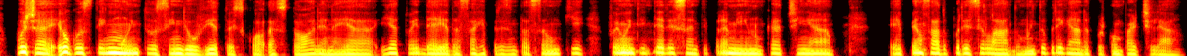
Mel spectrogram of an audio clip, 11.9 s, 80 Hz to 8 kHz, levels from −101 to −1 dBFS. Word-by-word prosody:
Puxa, 205 Hz, -5 st, +6 dB
eu 235 Hz, +1 st, +8 dB
gostei 210 Hz, 0 st, 0 dB
muito, 195 Hz, -2 st, +9 dB
assim, 185 Hz, +1 st, +1 dB
de 175 Hz, -, +1 dB
ouvir 165 Hz, +3 st, +1 dB
a -, -, -4 dB
tua -, -, -11 dB
escola 130 Hz, +2 st, -9 dB
história, 155 Hz, -, -4 dB
né, 80 Hz, +1 st, -3 dB
e 85 Hz, -, -2 dB
a 80 Hz, +3 st, -4 dB
e 195 Hz, +4 st, -2 dB
a -, -, +1 dB
tua 190 Hz, -, -12 dB
ideia 90 Hz, -, -2 dB
dessa 180 Hz, +3 st, -9 dB
representação, 155 Hz, -, -7 dB
que 195 Hz, -4 st, -9 dB, 0.2 s
foi 215 Hz, -2 st, -2 dB
muito 210 Hz, -1 st, +5 dB
interessante 200 Hz, -4 st, -2 dB
para -, -, -4 dB
mim. 95 Hz, -2 st, +5 dB
Nunca 90 Hz, -, -2 dB
tinha, 185 Hz, -1 st, -3 dB, 0.6 s
eh, 180 Hz, -1 st, -6 dB
pensado 200 Hz, -3 st, -1 dB
por 205 Hz, -1 st, -8 dB
esse 195 Hz, +1 st, -3 dB
lado. 175 Hz, -, -4 dB
Muito 85 Hz, -, -4 dB
obrigada 190 Hz, -4 st, -4 dB
por -, -, -15 dB
compartilhar. 155 Hz, -4 st, -7 dB
185 Hz, 185 wpm, -20 LUFS, 155-200 Hz, 0.6 s, muito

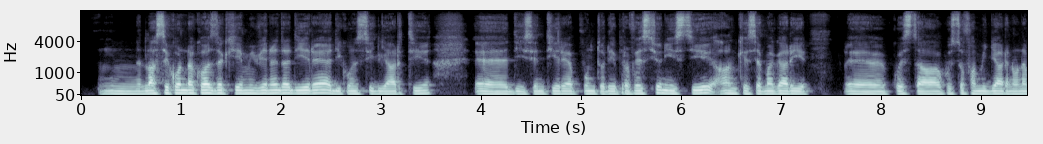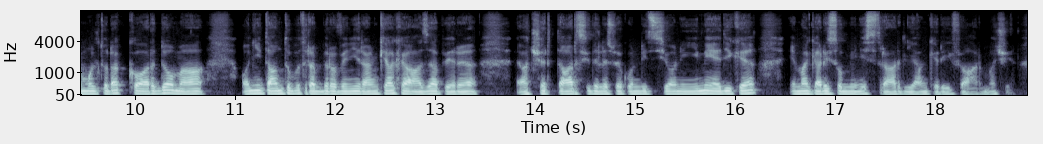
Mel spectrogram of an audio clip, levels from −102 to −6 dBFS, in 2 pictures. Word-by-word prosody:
uhm, 100 Hz, -1 st, -2 dB
la 115 Hz, +1 st, +4 dB
seconda 125 Hz, +1 st, +4 dB
cosa 125 Hz, -1 st, +4 dB
che 120 Hz, 0 st, -1 dB
mi 120 Hz, 0 st, +2 dB
viene 120 Hz, +2 st, +3 dB
da 125 Hz, +1 st, +4 dB
dire 125 Hz, +2 st, +4 dB
e -, -, +2 dB
di 105 Hz, -, +1 dB
consigliarti, 105 Hz, +2 st, -1 dB, 0.4 s
ehm, 100 Hz, -2 st, +2 dB
di 95 Hz, +1 st, -2 dB
sentire, 105 Hz, +2 st, -1 dB
appunto, 100 Hz, +1 st, -1 dB
dei 100 Hz, +1 st, +1 dB
professionisti. 110 Hz, +3 st, +1 dB
Anche 110 Hz, -2 st, -2 dB
se 105 Hz, +2 st, -1 dB
magari, 105 Hz, -1 st, +2 dB, 0.4 s
ehm, 95 Hz, -2 st, +1 dB
questa 95 Hz, 0 st, +1 dB
questo 105 Hz, +3 st, -4 dB
familiare 105 Hz, +1 st, +1 dB
non 100 Hz, 0 st, 0 dB
è 105 Hz, -, +2 dB
molto 105 Hz, +1 st, 0 dB
d'accordo, 115 Hz, 0 st, +1 dB
ma 100 Hz, -2 st, +1 dB, 0.4 s
ogni 110 Hz, +3 st, +1 dB
tanto 110 Hz, +1 st, +2 dB
potrebbero 105 Hz, -2 st, 0 dB
venire 100 Hz, +1 st, +1 dB
anche 100 Hz, +3 st, 0 dB
a 110 Hz, -, +3 dB
casa 100 Hz, -1 st, +1 dB
per, 95 Hz, -1 st, -2 dB
ehm, 95 Hz, 0 st, +1 dB, 0.4 s
accertarsi 95 Hz, +2 st, -2 dB
delle 100 Hz, -1 st, -1 dB
sue 100 Hz, +1 st, -4 dB
condizioni 100 Hz, 0 st, -2 dB
mediche, 110 Hz, +2 st, +1 dB, 0.3 s
e 100 Hz, -, -7 dB
magari 105 Hz, 0 st, +1 dB
somministrargli 95 Hz, -2 st, -3 dB
anche 90 Hz, +1 st, -5 dB
dei 85 Hz, -1 st, -6 dB
farmaci. 85 Hz, +1 st, -10 dB
105 Hz, 160 wpm, -23 LUFS, 95-110 Hz, 0.4 s, la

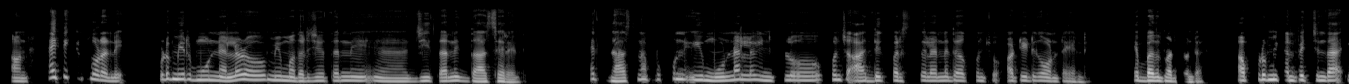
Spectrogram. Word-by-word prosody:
అవును. 150 Hz, -1 st, -1 dB, 0.2 s
అయితే 325 Hz, +1 st, +2 dB
ఇక్కడ 260 Hz, -5 st, -25 dB
చూడండి. 180 Hz, -9 st, +1 dB, 0.3 s
ఇప్పుడు 225 Hz, +3 st, -3 dB
మీరు 240 Hz, -1 st, +2 dB
3 205 Hz, -1 st, +3 dB
నెలలలో, 205 Hz, +7 st, +4 dB, 0.2 s
మీ 200 Hz, -, +2 dB
మొదటి 160 Hz, -2 st, +1 dB
జీవితాన్ని 175 Hz, +2 st, 0 dB, 0.3 s
ఆహ్, 145 Hz, -1 st, 0 dB
జీతాన్ని 165 Hz, +1 st, +1 dB, 0.2 s
దాసారండి. 135 Hz, -5 st, 0 dB, 0.6 s
అయితే 250 Hz, -, -7 dB
దాసినప్పుడు 225 Hz, +10 st, -1 dB
కొన్ని 245 Hz, -2 st, +2 dB
ఈ -, -, +4 dB
3 175 Hz, +1 st, +3 dB
నెలలు 220 Hz, 0 st, +1 dB
ఇంట్లో, 190 Hz, +3 st, -1 dB, 0.3 s
కొంచెం 220 Hz, 0 st, -1 dB
ఆర్థిక 165 Hz, +2 st, 0 dB
పరిస్థితులనేది 175 Hz, 0 st, -2 dB
అ -, -, -4 dB
కొంచెం 165 Hz, -3 st, -7 dB
అటు 175 Hz, +1 st, -3 dB
ఇటుగా 175 Hz, -1 st, -2 dB
ఉంటాయండి. 130 Hz, -6 st, -6 dB, 0.5 s
ఇబ్బంది 170 Hz, -1 st, +6 dB
పెడుతుంటాయి. 135 Hz, -4 st, -2 dB, 0.4 s
అప్పుడు 190 Hz, +4 st, 0 dB
మీకనిపిచ్చిందా 190 Hz, -2 st, +2 dB
175 Hz, 145 wpm, -25 LUFS, 155-205 Hz, 0.6 s, ఇబ్బంది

